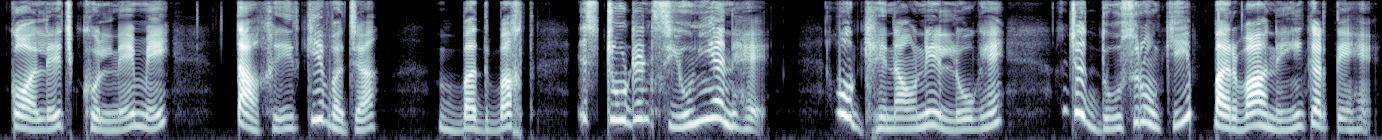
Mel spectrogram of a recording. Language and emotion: Urdu, disgusted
